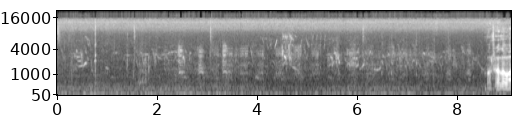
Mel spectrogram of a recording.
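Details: Egyptian geese shouting at each other in the background at Tswalu Kalahari Reserve, South Africa, 12 August, near a resting hippopotamus: harsh scattered honks ending in a loud braying burst, over a low rumble and a man talking.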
